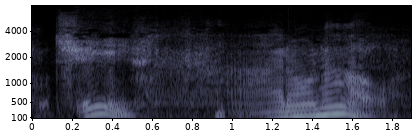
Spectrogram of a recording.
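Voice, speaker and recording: An actor playing a nervous, evasive test candidate, hesitant and sheepish, in a comic radio sketch. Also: male voice, medium pitch, sing-song, takes it slowly, vocal fry, background noise, full character voice. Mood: sheepish, unsure. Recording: muffled old radio recording.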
